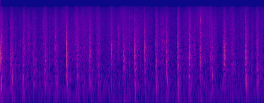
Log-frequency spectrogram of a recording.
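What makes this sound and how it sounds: Long acrylic nails scratch across the quilted, padded panels of a shiny black nylon down puffer jacket with both hands. About sixteen quiet, dry, bright rasping strokes come at a loose, uneven pace of roughly two per second. Each stroke stops short with no ring.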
